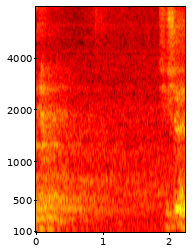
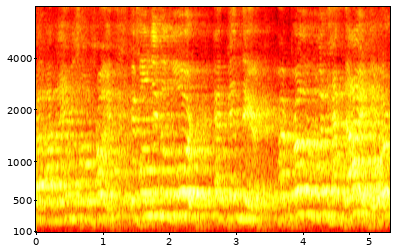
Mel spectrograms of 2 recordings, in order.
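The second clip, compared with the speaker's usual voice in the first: loud, high complaint; 7 semitones higher, 9 dB louder than usual. Acted. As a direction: moan your regrets at God.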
